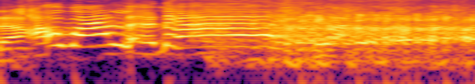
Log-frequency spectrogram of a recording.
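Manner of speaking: very high, loud mock-delighted greeting; gushing recognition. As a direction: imitate someone gleefully recognising a celebrity. Retold operator recognising him, delighted.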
